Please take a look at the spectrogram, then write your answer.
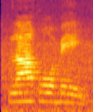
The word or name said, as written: Lak komei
